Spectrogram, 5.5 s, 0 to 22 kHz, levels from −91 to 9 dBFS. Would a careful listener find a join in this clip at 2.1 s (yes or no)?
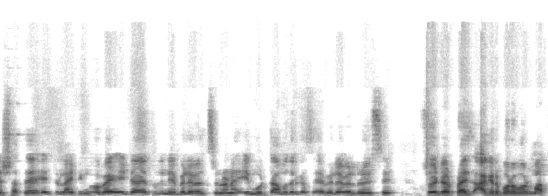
no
